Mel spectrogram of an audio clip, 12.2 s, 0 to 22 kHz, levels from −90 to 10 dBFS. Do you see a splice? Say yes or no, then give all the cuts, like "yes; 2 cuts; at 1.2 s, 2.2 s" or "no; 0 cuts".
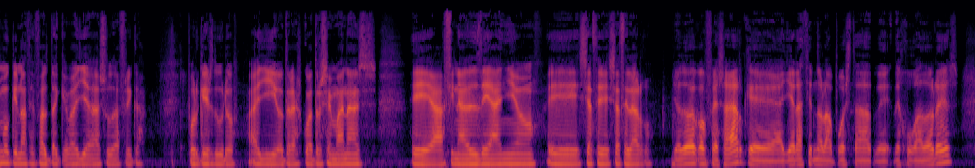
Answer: yes; 2 cuts; at 8.4 s, 10.9 s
